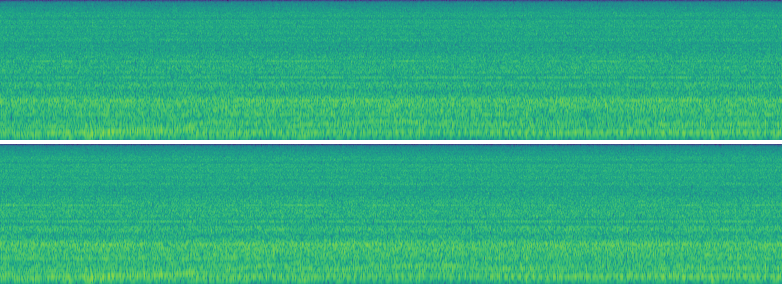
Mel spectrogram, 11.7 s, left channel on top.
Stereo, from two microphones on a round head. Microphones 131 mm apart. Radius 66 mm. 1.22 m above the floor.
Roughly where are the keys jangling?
Centre.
